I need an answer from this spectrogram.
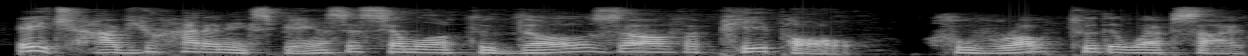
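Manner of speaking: slow, deliberate English read-out; measured classroom reading; teacher reading aloud. Acted. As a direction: read it out slowly for learners. Reads textbook question aloud.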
